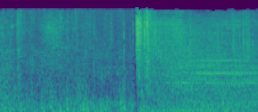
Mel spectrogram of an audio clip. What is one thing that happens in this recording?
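A fiery explosion bursts with a loud crackling blast.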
